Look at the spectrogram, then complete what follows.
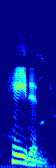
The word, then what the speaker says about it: Hayden: Hey, Frieden. It's Hayden. We know Frieden. Do you? You keep saying it wrong.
